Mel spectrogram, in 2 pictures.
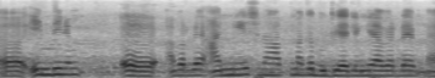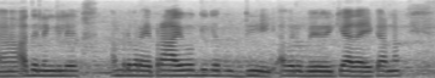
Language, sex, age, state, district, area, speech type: Malayalam, female, 30-45, Kerala, Alappuzha, urban, spontaneous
